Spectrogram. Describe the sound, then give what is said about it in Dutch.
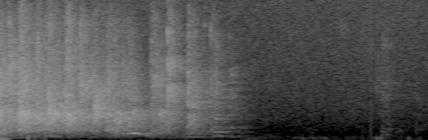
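A crowd applauds the first speaker at a meeting with dense, steady clapping for about two seconds, then the applause fades out into quiet with a few faint scattered sounds. “Yes, dan maken we nog een applaus.”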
